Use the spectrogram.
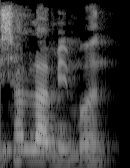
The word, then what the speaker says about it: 샬라밈: 샬롬 할 때 단수일 때는 앞에 샬롬하고 액센트가 앞에 있었는데요. 평화죠. 뒤에 밈이 붙으면 앞에 발음이 약해져요. 그래서 샬이 셜 된 거예요.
